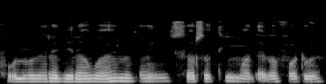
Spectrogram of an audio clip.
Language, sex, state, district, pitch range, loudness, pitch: Hindi, male, Bihar, Lakhisarai, 135-145 Hz, -20 LUFS, 140 Hz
